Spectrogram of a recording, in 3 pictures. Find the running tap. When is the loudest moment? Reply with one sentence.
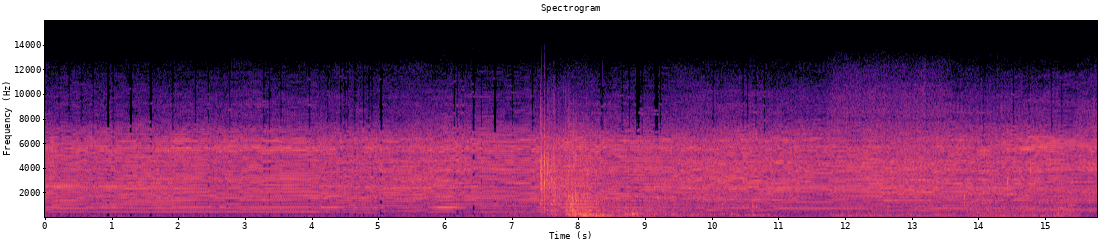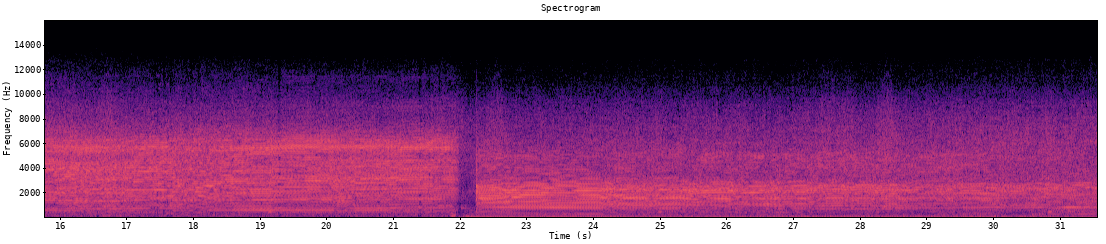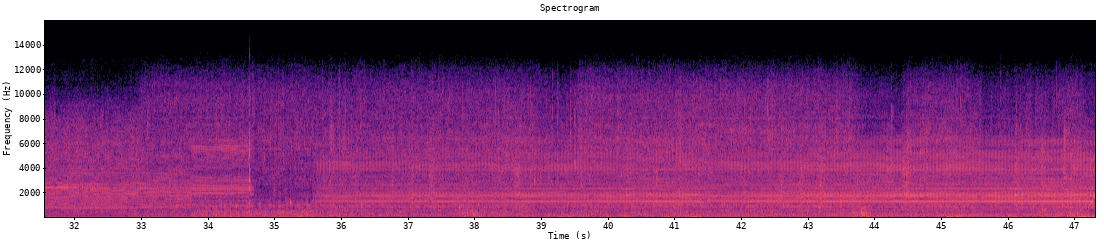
The loudest moment of the running tap is at 8 seconds.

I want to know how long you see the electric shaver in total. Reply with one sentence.
You can hear the electric shaver for 47 seconds altogether.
